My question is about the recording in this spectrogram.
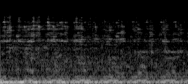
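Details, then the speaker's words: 1969 Ford Mustang Mach 1 V8, about 124,000 miles, winter cold start, choke on: deep, steady, even burble, no misses or knocks; normal cold idle on choke. "Look at that, it's gonna idle because I turned the choke on. It's a good running car."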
